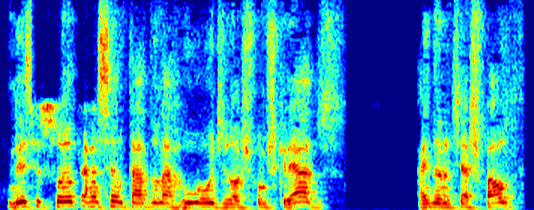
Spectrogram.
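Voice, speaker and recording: A man, a Baptist pastor, telling a personal testimony in an animated, conversational way. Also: a little high, fairly quick, a little hiss or hum. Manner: animated storyteller, calls the listener "cara". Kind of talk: personal testimony on a live chat.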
